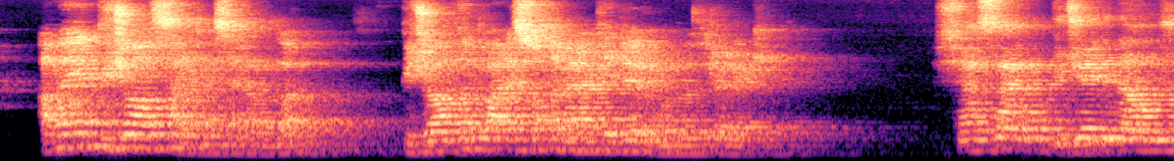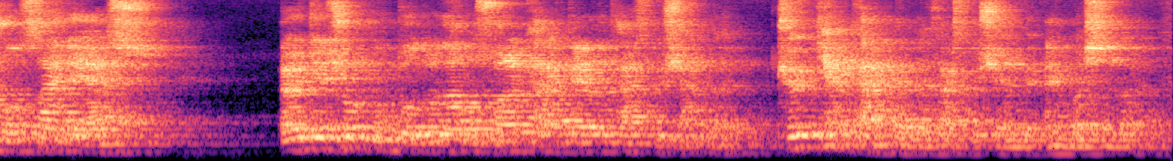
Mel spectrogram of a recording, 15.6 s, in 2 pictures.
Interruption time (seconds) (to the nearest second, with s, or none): none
